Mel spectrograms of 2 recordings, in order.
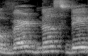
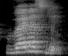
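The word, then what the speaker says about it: Wednesday: सुना भी आय कि अक्सर लोग इसको वेडनेसडे कहते हैं इट इज रंग okay but वी are pronounce it वेनसडे वेनसडे एज as budget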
